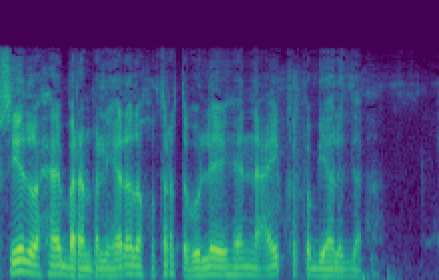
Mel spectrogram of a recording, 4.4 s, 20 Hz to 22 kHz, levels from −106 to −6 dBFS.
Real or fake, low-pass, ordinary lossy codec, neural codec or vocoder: fake; 10.8 kHz; none; codec, 24 kHz, 0.9 kbps, WavTokenizer, medium speech release version 1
